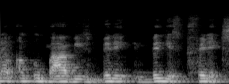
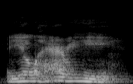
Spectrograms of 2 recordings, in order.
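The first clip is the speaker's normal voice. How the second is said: normal talking voice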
